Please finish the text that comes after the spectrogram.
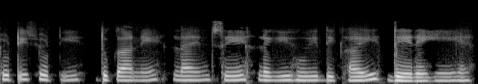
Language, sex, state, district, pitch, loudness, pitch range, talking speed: Hindi, female, Uttar Pradesh, Lalitpur, 195 Hz, -17 LUFS, 185-210 Hz, 140 wpm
